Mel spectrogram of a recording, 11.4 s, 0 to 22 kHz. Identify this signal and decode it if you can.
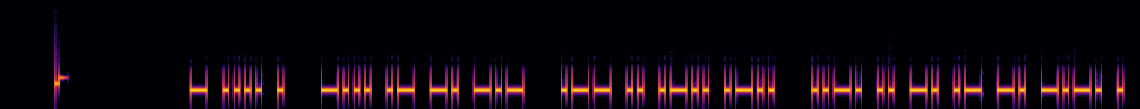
Morse code, heard as a keyed tone, about 22 wpm, 700 Hz. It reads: THE BANK WILL FINANCE
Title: Sentences from Top 1500 Words 22wpm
